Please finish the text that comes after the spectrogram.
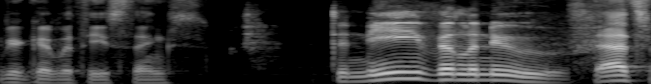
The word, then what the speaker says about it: Denis Villeneuve: attempts that did happen david lynch and then pronounce his name jacob you're good with these things denis villeneuve that's right that that that dune name yeah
